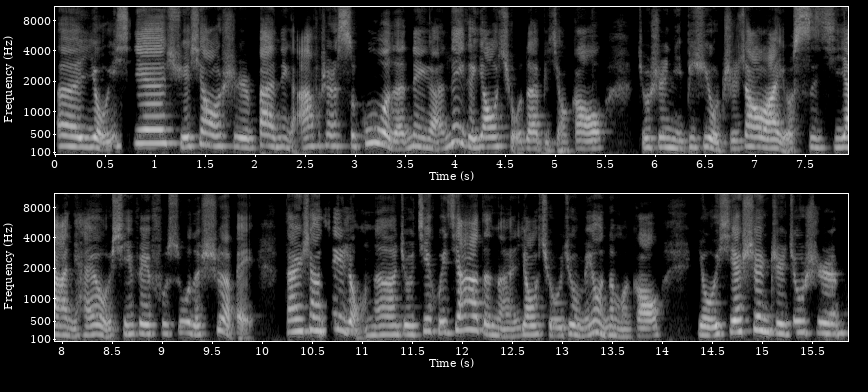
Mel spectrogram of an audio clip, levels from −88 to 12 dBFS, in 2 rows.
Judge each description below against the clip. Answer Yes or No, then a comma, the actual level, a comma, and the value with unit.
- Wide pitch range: No, average, 3.8 semitones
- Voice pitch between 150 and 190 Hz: No, high, 215 Hz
